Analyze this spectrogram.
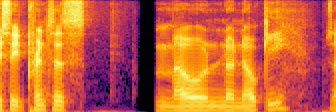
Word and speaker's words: Mononoke: Nate's number 3 seed, Princess Mononoke. Is that how you say it? Mononoke.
